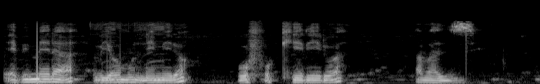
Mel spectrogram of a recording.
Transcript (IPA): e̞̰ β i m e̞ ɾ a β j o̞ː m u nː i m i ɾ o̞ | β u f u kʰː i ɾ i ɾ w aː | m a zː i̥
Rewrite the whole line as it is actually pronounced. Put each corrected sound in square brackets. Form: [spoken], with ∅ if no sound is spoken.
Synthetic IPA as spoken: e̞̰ β i m e̞ ɾ a β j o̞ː m u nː i m i ɾ o̞ | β u f u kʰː i ɾ i ɾ w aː | m a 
